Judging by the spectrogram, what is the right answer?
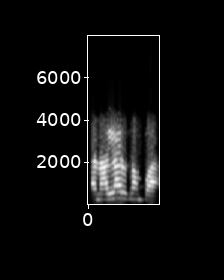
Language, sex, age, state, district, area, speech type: Tamil, female, 60+, Tamil Nadu, Madurai, rural, conversation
